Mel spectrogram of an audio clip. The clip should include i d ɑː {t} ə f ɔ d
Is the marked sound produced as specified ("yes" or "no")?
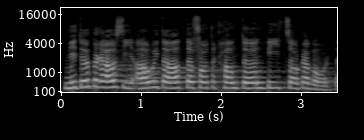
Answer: yes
